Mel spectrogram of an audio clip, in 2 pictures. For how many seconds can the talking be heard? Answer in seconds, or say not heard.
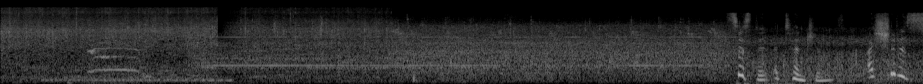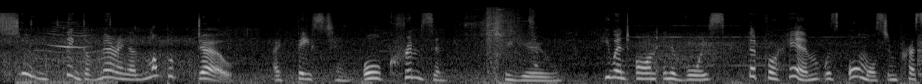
11 s.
